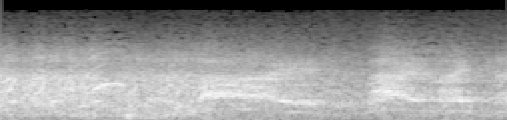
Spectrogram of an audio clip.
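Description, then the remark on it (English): Several voices scream together in a loud, continuous wall of high, wavering cries, swelling again near the end with no pause over the whole stretch. “Always go back to screaming.”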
